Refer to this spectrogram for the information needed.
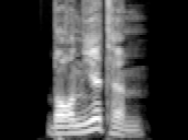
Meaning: strong dative masculine/neuter singular of borniert
- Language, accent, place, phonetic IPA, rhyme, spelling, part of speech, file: German, Germany, Berlin, [bɔʁˈniːɐ̯təm], -iːɐ̯təm, borniertem, adjective, De-borniertem.ogg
